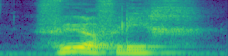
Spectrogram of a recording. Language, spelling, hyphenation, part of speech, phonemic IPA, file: Dutch, vuurvlieg, vuur‧vlieg, noun, /ˈvyːr.vlix/, Nl-vuurvlieg.ogg
- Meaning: a firefly, beetle of the family Lampyridae, especially its grub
